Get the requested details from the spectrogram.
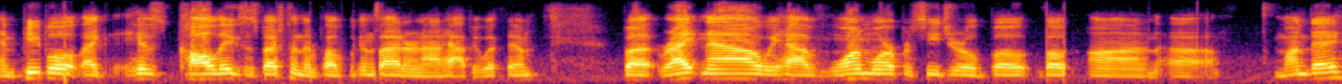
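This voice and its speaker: An American man with an unremarkable speaking voice talks at a medium pitch and moderate pace, his intonation fairly even. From Montana. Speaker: conservation group leader. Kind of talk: podcast interview.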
